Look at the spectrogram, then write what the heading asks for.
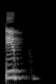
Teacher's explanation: एंड पे देखे ना, हमारे पास ग्लोटल स्टॉप आ रहा है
